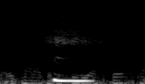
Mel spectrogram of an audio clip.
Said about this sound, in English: Oh, another yawn.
